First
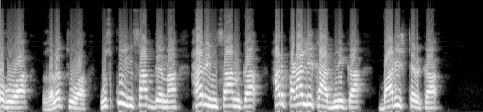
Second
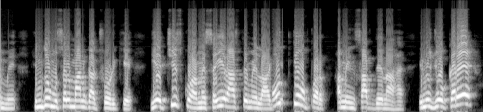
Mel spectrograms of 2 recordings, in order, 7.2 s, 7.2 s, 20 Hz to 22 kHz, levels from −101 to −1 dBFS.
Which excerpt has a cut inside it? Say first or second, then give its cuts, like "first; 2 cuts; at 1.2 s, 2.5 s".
second; 1 cut; at 4.1 s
